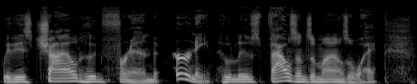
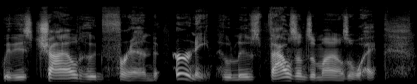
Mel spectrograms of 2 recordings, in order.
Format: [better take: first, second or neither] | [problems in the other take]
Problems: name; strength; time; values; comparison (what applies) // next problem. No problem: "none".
first | thin; very; fading below 400 Hz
